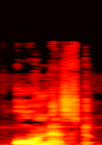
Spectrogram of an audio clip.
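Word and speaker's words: honest: হয়েছে বলতে কেন হয়েছে H silent start with bile sound তার জন্য এখানে এন হয়েছে অনেস্ট ওনেস্ট ম্যান এই কিন্তু আমার এখানে উচ্চারণ হয়নি এখানে সাউন্ড হচ্ছে ও হচ্ছে বাল তার জন্য এখানে এন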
